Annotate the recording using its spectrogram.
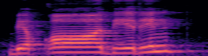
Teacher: را موٹی پڑھی جائے گی، را ساکن سے پہلے زبر ہے تو را موٹی پڑھی جائے گی. قاف پر کھڑی زبر ہے، 1 الف کی مقدار کھینچ کر پڑھا جائے گا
